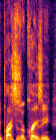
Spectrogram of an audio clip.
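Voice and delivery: ordinary delivery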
